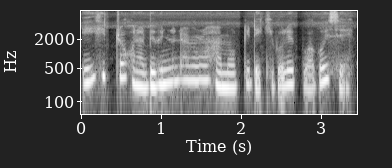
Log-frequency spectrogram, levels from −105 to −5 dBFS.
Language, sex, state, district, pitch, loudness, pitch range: Assamese, female, Assam, Sonitpur, 235 Hz, -16 LUFS, 210-280 Hz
